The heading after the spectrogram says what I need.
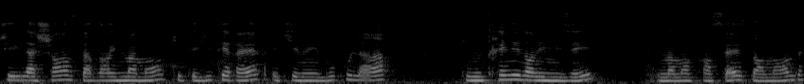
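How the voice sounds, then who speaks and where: A woman speaks at a fairly slow pace with a medium pitch in a dark, mellow tone. Her voice is somewhat breathy and her intonation monotone and flat. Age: 70s. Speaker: retired organisational development consultant. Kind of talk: interview. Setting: outdoors on a terrace. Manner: hesitant, many filler sounds.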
